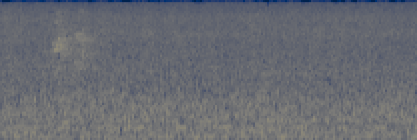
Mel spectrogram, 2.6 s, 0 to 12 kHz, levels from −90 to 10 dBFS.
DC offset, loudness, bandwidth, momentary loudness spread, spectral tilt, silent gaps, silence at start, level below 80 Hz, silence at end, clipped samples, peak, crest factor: under 0.1%; -29 LUFS; 11.5 kHz; 3 LU; -2 dB/octave; none; 0 s; -48 dBFS; 0 s; under 0.1%; -16 dBFS; 14 dB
